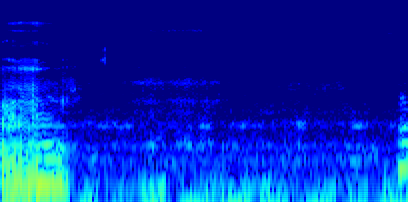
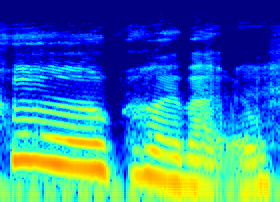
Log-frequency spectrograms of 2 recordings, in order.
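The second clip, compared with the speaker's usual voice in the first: yawning; 9 semitones higher, 11 dB louder than usual. Real, not acted. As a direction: yawn stretching the words. Yawning while saying going to bed.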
